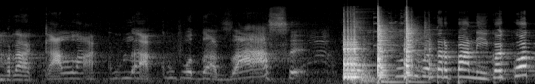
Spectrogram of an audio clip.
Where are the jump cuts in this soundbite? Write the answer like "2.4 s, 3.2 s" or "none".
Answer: 4.2 s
